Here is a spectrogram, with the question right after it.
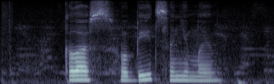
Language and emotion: Russian, neutral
